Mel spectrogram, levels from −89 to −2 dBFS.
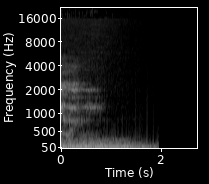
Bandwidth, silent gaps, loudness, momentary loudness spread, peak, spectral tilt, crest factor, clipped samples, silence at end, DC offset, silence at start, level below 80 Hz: over 20 kHz; none; -48 LUFS; 15 LU; -32 dBFS; -5 dB/octave; 14 dB; under 0.1%; 0.75 s; under 0.1%; 0 s; -48 dBFS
